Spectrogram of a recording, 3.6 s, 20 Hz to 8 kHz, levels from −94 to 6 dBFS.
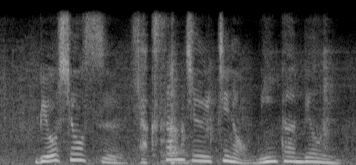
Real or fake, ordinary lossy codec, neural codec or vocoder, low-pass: fake; none; codec, 44.1 kHz, 7.8 kbps, Pupu-Codec; 7.2 kHz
